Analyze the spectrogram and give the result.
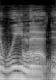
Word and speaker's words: Ouimet: It is O-U-I-M-E-T. O-U-I-M-E-T. And you can... – O-U-I-M-E-T. – Yeah, Levi Wemet is how it's pronounced.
